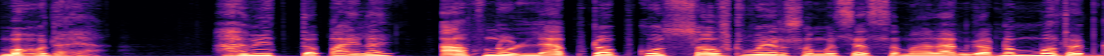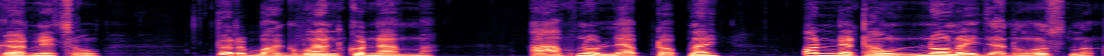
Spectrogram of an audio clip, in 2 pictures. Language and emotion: Nepali, fearful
